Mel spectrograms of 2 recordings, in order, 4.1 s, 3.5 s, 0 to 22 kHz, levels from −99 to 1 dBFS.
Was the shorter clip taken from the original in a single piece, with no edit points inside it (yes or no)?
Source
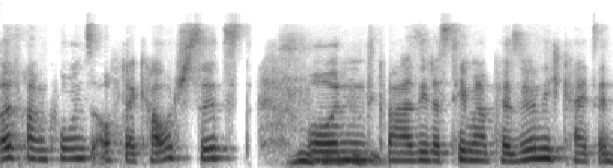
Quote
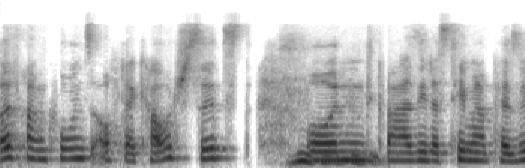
yes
